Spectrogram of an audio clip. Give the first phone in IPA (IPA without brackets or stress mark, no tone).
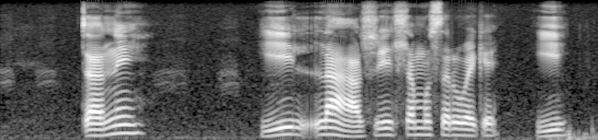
tʼ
